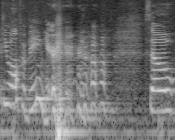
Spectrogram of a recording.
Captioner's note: panelists chuckle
